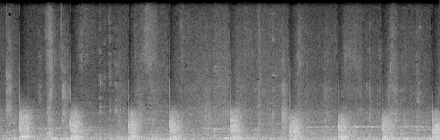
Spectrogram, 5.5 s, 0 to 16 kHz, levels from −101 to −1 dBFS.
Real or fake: real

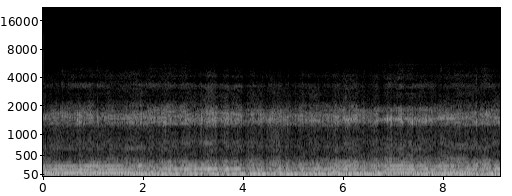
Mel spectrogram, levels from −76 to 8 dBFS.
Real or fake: fake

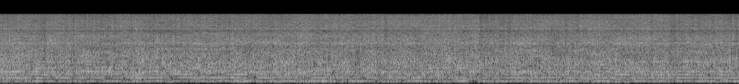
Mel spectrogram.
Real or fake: fake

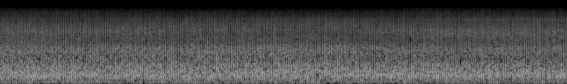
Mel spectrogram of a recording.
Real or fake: fake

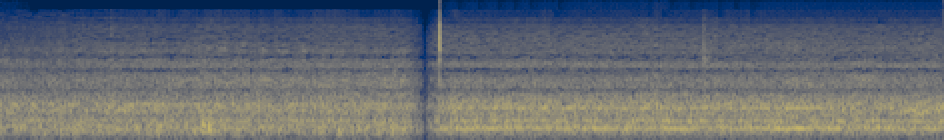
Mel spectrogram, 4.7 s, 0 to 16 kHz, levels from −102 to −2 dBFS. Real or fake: fake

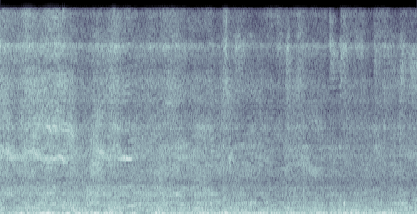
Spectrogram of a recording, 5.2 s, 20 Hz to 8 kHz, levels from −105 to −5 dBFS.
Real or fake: fake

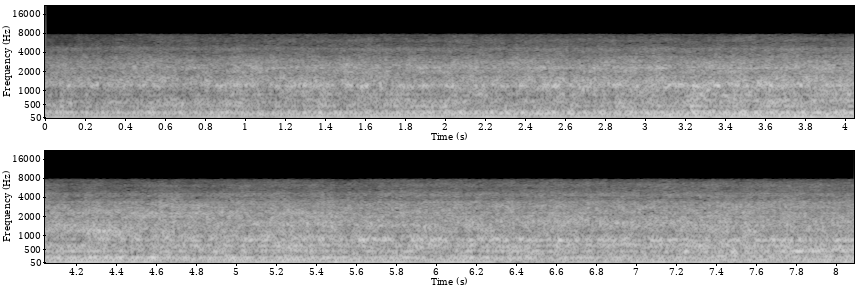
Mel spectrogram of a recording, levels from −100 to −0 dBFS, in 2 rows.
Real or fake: fake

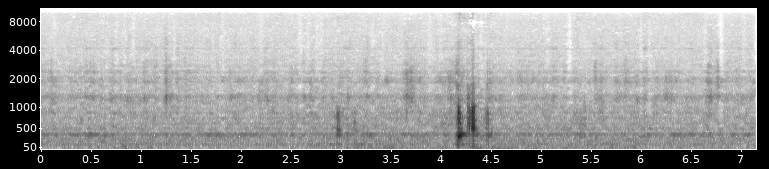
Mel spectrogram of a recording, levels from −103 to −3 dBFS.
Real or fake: fake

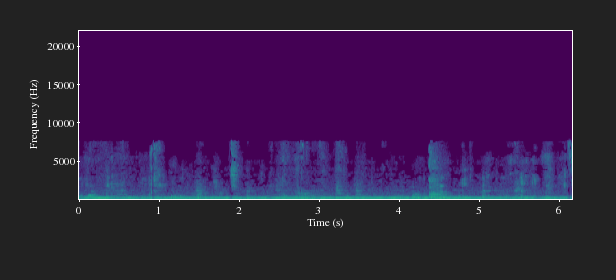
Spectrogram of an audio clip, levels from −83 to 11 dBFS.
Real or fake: real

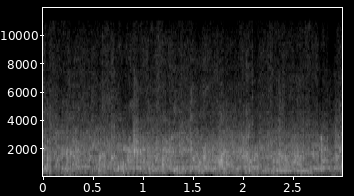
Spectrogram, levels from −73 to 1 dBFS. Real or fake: fake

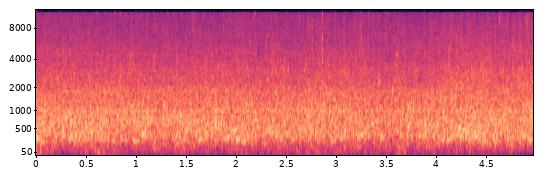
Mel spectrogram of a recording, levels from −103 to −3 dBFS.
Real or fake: real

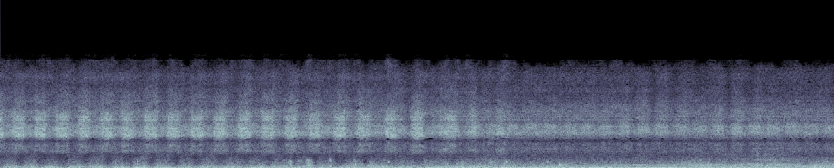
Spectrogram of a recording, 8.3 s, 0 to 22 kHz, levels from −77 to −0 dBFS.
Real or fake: fake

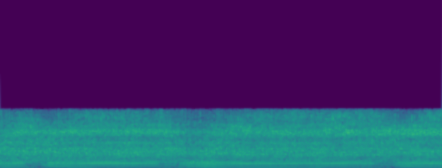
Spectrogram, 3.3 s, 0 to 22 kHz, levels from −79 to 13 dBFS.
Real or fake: real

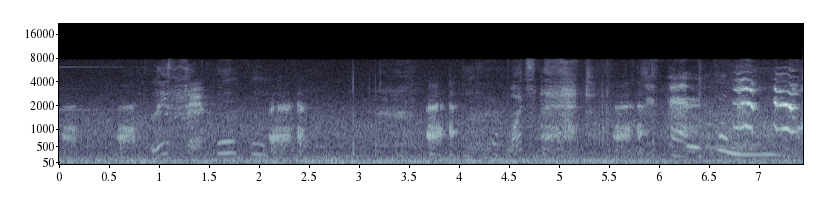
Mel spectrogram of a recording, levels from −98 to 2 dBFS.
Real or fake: real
